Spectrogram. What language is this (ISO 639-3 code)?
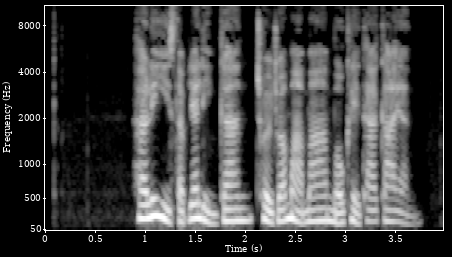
yue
